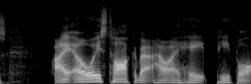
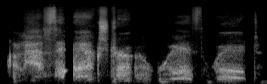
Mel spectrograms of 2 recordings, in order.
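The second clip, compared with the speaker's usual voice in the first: mock whisper order; 5 dB quieter than usual. Ordering from secret menu.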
